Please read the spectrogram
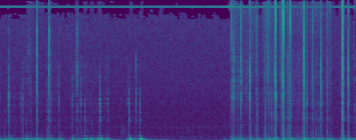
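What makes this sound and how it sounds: Long white nails scratch and grip the hollow domed steel mesh grille of a Blue Yeti microphone, producing dense, close scratchy rustling and quick taps over a low, boomy body. The scratching swells with a couple of sharper grips near two seconds, fades to near silence for about a second, then resumes just as busy to the end.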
